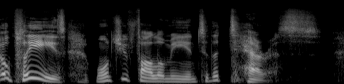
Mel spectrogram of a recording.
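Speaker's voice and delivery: scratchy, swooping little creature voice, chattering. Game master voicing a small ice creature inviting you inside, scratchy high-pitched creature voice. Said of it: "scratchy and high pitched".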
